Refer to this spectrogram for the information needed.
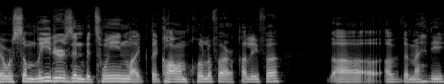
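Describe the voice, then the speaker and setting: With a dry, close sound and no echo, a man speaks at a medium pitch in a flat monotone. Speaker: engineer and author. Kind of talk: casual interview.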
